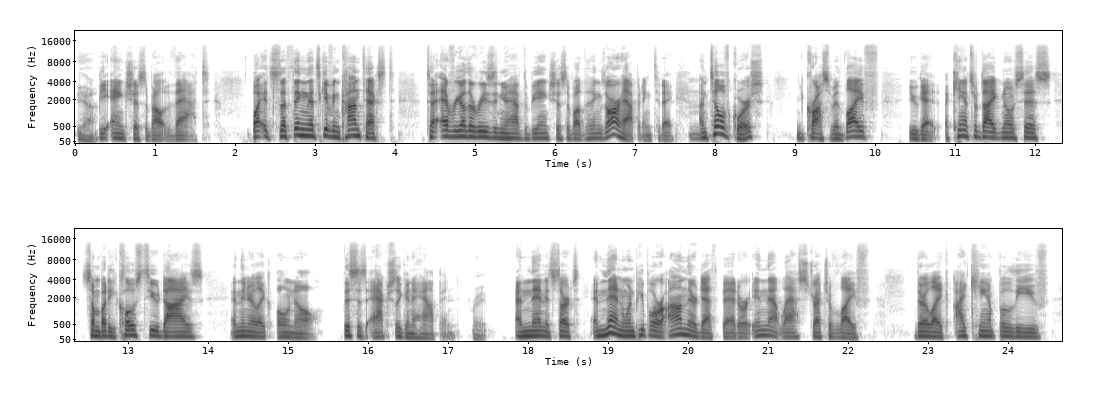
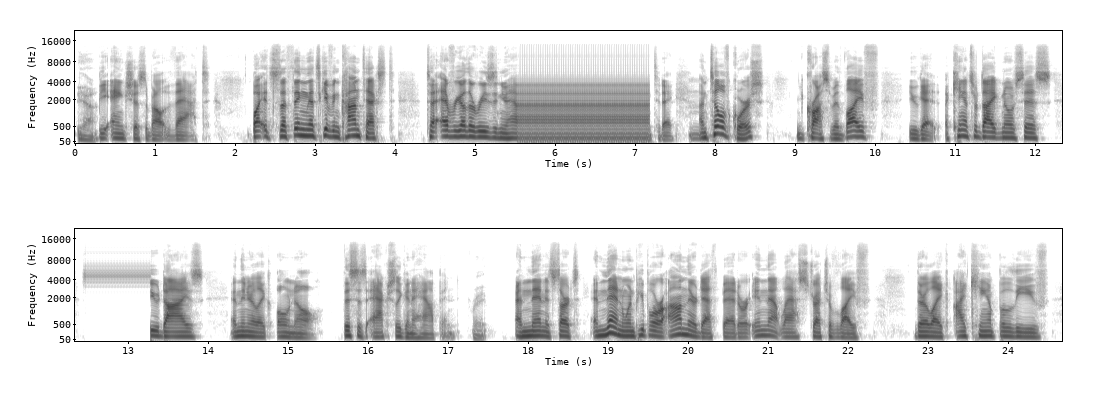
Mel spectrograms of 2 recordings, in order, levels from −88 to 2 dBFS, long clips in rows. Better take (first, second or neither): first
